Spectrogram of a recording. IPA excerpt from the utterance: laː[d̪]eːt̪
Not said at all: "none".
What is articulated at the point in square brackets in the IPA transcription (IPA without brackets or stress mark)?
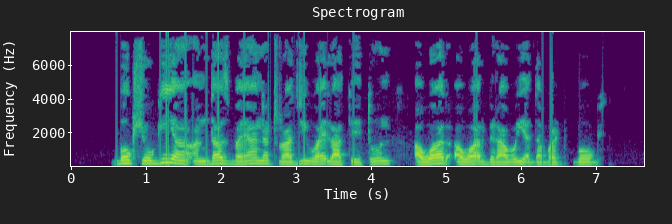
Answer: t̪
